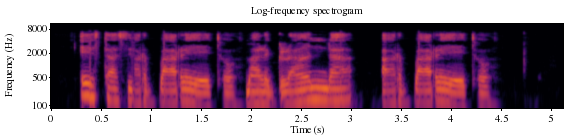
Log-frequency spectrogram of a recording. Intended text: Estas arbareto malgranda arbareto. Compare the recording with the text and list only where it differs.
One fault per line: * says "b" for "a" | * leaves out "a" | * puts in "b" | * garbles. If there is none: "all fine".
all fine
